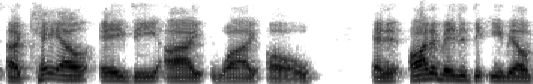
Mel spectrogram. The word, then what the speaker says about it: Klaviyo: A couple of my clients have that tool, and of course I can't pronounce it right. But it's Klaviyo, and it automated the email campaigns.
